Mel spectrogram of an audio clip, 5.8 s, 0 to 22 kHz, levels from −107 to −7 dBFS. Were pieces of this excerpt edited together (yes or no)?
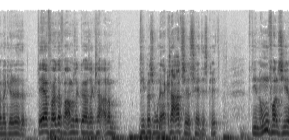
no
